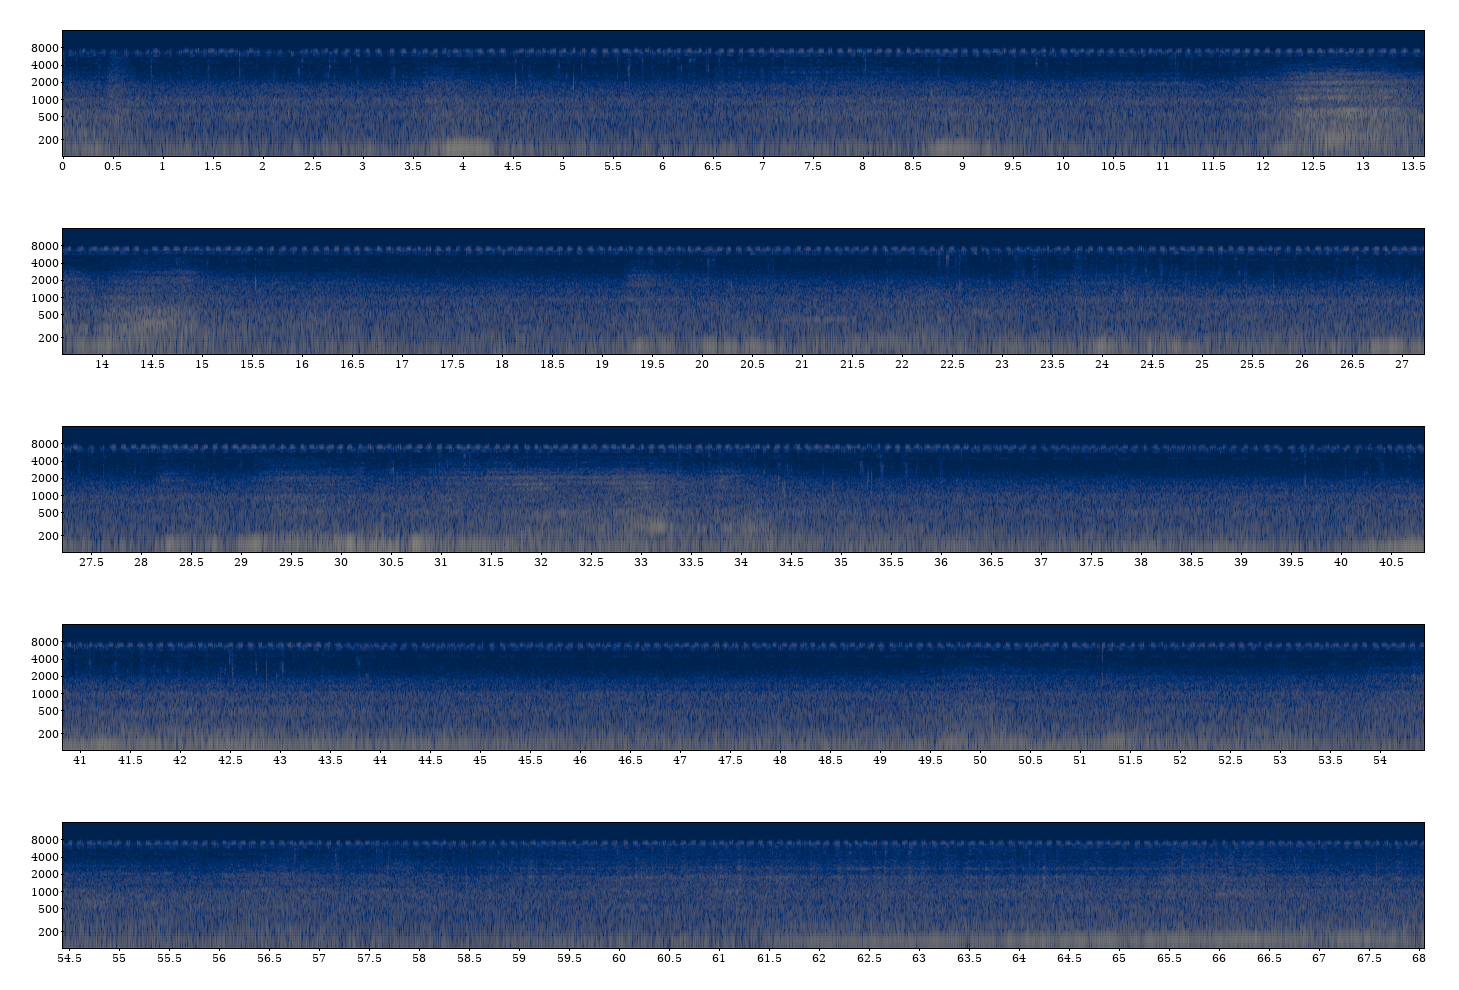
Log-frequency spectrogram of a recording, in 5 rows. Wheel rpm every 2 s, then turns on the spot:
0, 0, 0, 0, 0, 0, 0, 0, 0, 0, 0, 0, 0, 0, 0, 0, 0, 0, 0, 0, 0, 0, 0, 0, 0, 0, 0, 0, 0, 0, 0, 0, 0, 0.
none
